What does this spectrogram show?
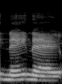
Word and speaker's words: nene: Question number 8, spelled like the first name of a Real Housewives of Atlanta cast member and pronounced like a 2013 hip hop dance, is what bird species that is also called a Hawaiian goose?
